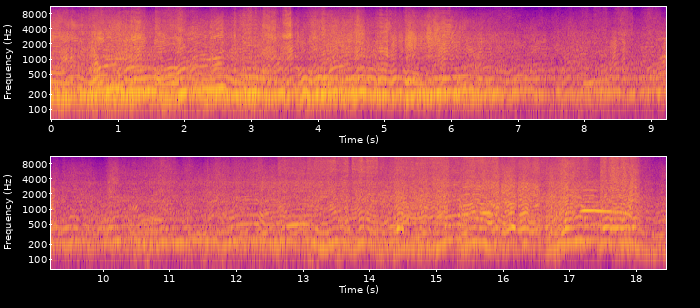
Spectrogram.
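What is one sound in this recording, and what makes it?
Motorcycle engines rev and whine loudly as dirt bikes race and jump.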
